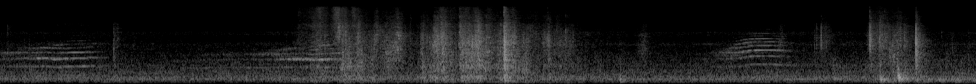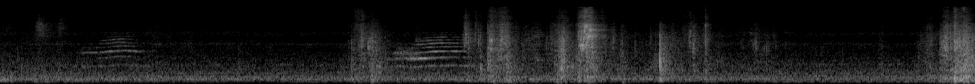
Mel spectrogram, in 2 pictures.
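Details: Ragdoll kittens raised indoors without cages at a home cattery in central Kansas, giving five thin, high meows with rising-falling pitch, spaced a few seconds apart, among frequent clicks, taps and knocks in a small room.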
